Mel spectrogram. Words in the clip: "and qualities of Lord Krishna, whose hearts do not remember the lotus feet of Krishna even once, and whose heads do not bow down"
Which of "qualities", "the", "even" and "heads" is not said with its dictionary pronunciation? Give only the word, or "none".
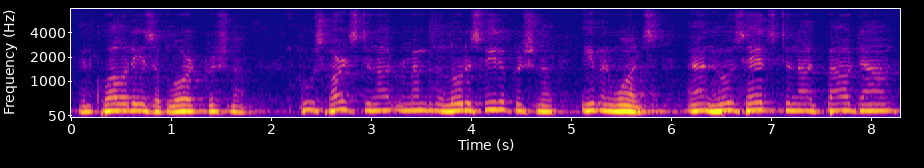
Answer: none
